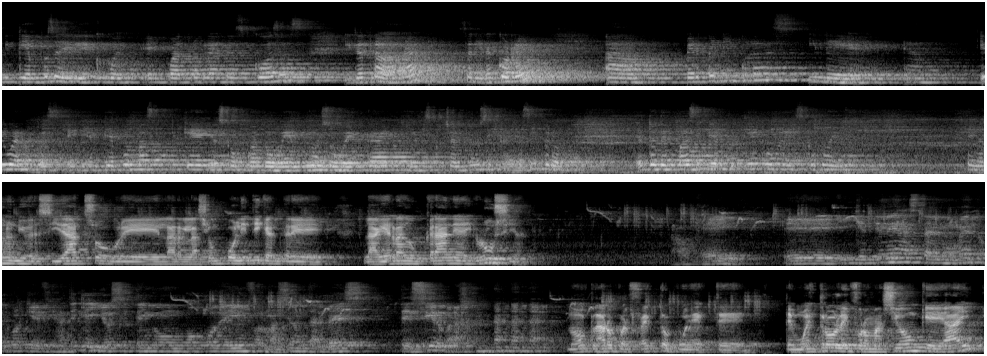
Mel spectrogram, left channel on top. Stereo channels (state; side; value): different; both; correlation 0.00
